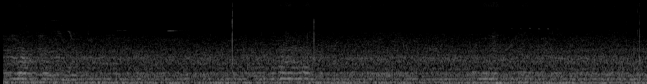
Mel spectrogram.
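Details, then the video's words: A dense honey bee buzz from a captured swarm in a bee yard whose queen is laying eggs, with faint short tones of a queen's piping rising through it now and then. "Queen Bee Making Piping Sound"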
